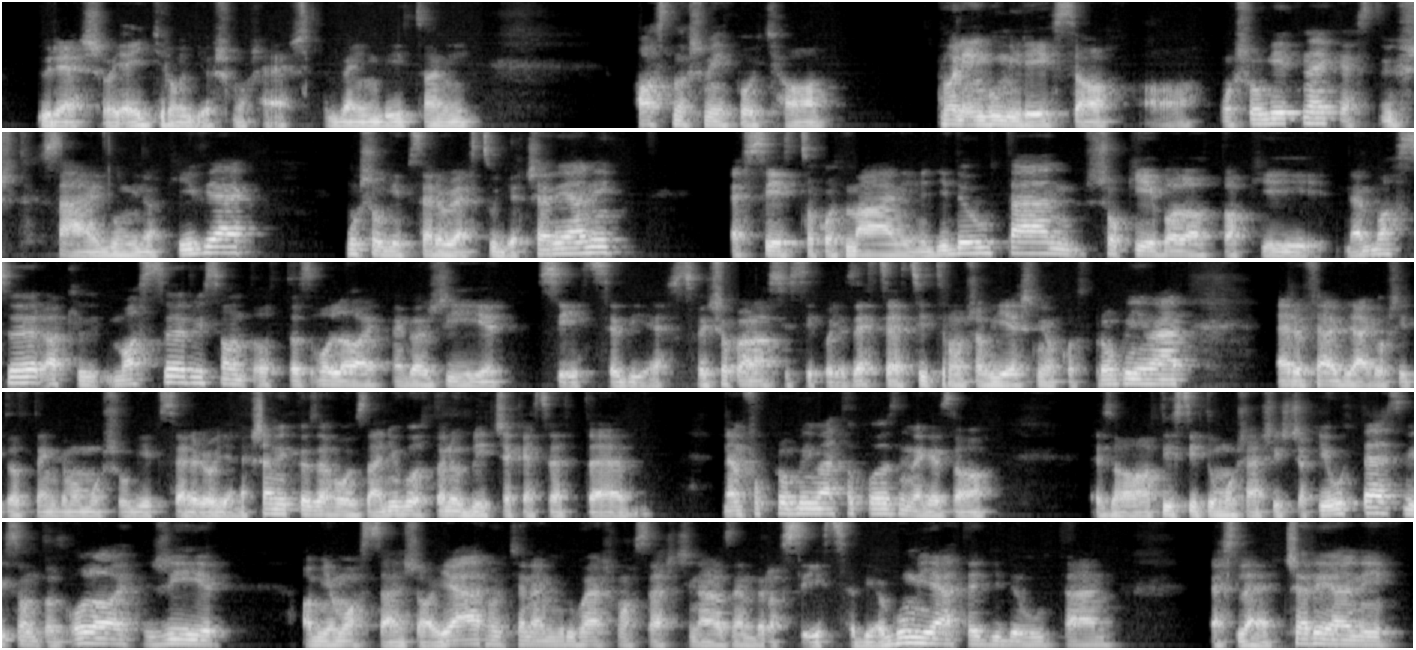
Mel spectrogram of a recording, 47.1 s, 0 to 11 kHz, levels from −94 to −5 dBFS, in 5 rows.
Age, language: 20-39, Hungarian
